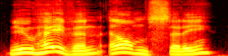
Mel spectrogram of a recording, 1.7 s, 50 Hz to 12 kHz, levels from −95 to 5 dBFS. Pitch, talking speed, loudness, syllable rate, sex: 180 Hz, 140 wpm, -16 LUFS, 4.1 syllables/s, male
